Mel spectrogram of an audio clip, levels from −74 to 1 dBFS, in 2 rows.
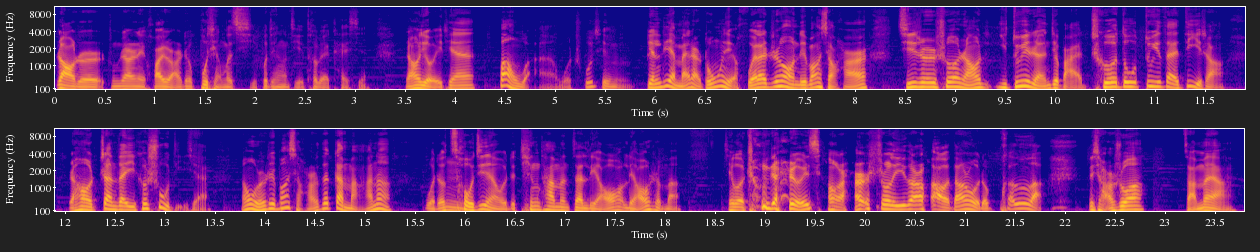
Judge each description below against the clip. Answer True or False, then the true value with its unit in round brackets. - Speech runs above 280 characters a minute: True (310 characters per minute)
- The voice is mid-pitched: False (130 Hz)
